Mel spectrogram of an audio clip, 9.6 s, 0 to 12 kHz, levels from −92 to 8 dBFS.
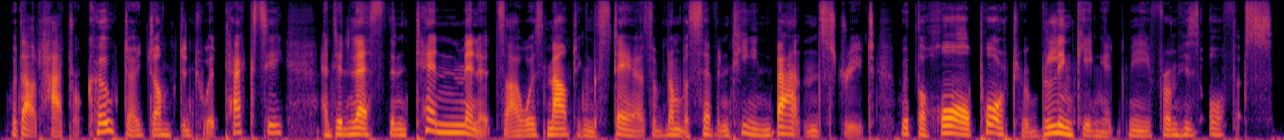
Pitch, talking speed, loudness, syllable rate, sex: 140 Hz, 220 wpm, -22 LUFS, 5.6 syllables/s, female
